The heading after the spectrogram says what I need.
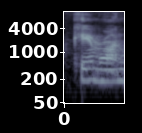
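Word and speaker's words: Cam Ranh: new experience for both so when you landed camon Bay is how you say it right camon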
